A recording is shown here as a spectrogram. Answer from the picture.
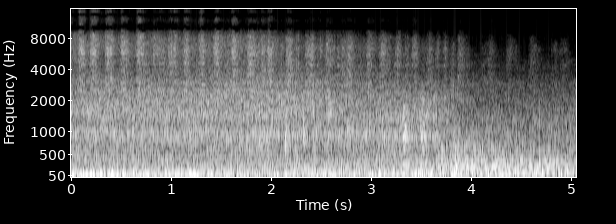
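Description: Amtrak Hiawatha passenger train rumbling as it pulls away into the distance, with a fast, even high-pitched ticking over it that fades near the end.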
